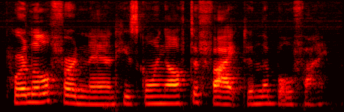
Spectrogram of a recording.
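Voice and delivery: plain reading voice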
